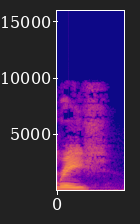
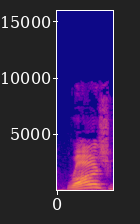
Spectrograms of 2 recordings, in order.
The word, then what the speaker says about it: Ra's: So Ra's shows the puffy pants we saw earlier, which, okay, Ra's, I call him Ra's. I know now it's pronounced Ra's, but in this cartoon he's called Ra's.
